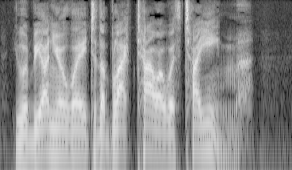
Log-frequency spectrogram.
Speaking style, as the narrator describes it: Rand snapped

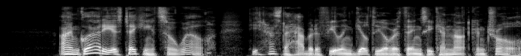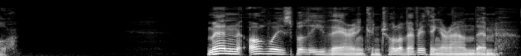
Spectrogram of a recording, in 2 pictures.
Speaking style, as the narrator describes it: Avienda replied

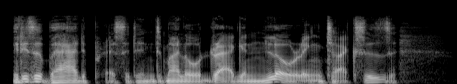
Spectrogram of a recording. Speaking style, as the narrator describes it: a lean, gray-haired man said in an oily voice

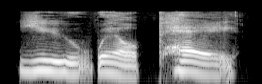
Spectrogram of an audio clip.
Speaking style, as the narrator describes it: she says finally, her voice filled with hate

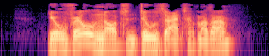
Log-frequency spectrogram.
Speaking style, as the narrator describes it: Wolf grunted

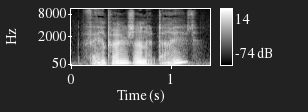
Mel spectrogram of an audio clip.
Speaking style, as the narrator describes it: Susan murmured beneath her breath

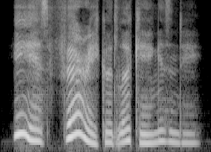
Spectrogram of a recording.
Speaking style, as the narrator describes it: She said dreamily

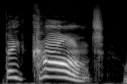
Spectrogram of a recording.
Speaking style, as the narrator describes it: Ron howled

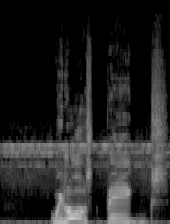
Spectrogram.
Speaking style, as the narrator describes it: he yelled toward his own pickup

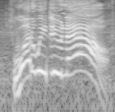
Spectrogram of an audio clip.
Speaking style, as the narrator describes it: Egan shouted

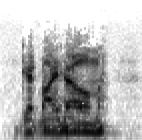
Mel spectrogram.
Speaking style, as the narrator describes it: Clegane growled at her

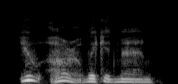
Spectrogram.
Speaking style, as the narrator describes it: the queen whispered

